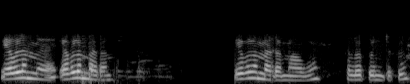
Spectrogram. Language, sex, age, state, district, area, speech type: Tamil, female, 30-45, Tamil Nadu, Tiruchirappalli, rural, conversation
